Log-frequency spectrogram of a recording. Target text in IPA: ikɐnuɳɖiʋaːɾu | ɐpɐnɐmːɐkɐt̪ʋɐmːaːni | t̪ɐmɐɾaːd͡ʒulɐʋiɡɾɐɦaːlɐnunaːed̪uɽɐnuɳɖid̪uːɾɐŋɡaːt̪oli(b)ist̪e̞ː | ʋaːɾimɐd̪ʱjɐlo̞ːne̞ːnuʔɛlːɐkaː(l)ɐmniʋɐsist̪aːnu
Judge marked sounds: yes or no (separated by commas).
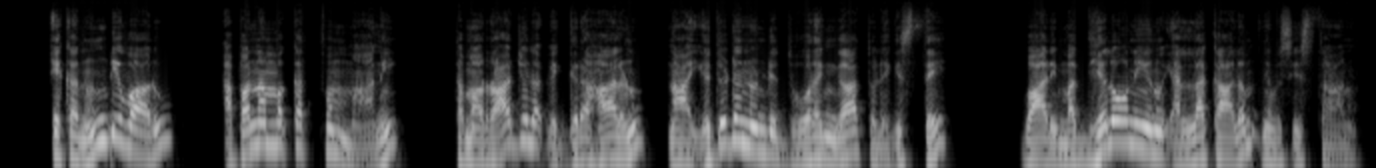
no, yes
